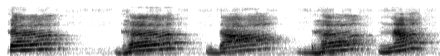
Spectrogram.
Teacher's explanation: These are coming from the dental region. You will see that your tongue is touching your tip of your teeth. So these are dantavya.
